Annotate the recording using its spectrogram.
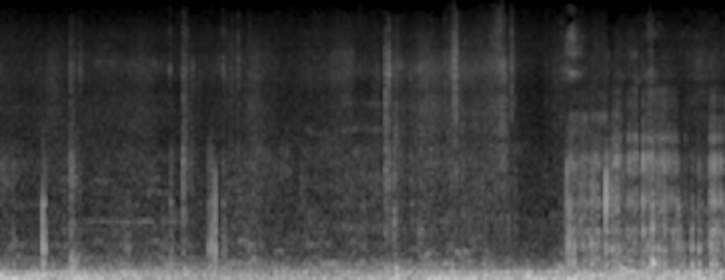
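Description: A shopping cart rolls along a hard floor with a low rumble.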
